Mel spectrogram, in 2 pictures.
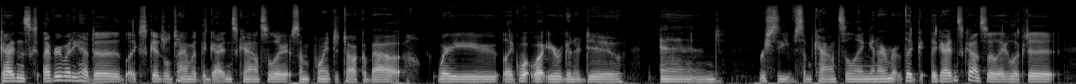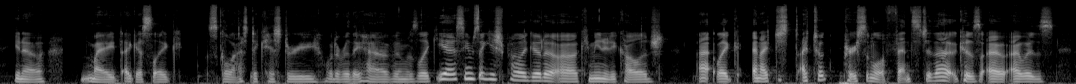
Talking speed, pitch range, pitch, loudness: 230 wpm, 120-135 Hz, 125 Hz, -26 LUFS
